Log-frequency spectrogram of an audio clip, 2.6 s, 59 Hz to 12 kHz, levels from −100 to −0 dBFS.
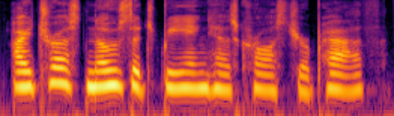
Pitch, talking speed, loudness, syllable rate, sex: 215 Hz, 205 wpm, -16 LUFS, 4.2 syllables/s, female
